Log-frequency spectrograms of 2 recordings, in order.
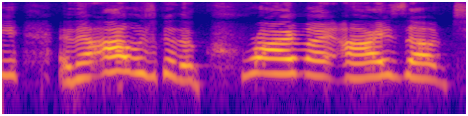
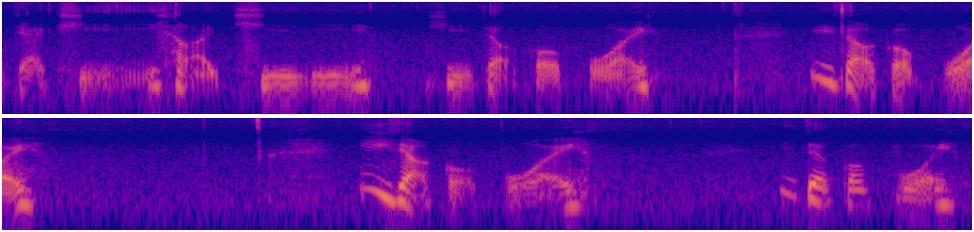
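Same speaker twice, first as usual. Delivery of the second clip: hushed, tender pet talk; real whisper to a kitty; cooing at the cat; 10 semitones lower, 15 dB quieter than usual. Real, not acted. Cooing at a cat mid-stream.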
